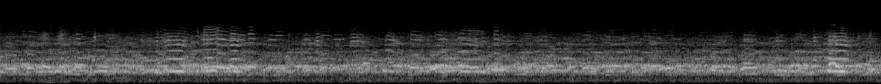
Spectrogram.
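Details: A flock of whooper swans calling together, a dense, continuous chorus of overlapping honking, trumpet-like notes sustained throughout with no pauses, many birds sounding at once, steady loudness with a brief louder call near the end.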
